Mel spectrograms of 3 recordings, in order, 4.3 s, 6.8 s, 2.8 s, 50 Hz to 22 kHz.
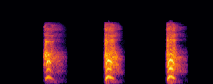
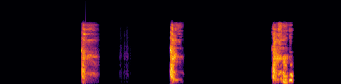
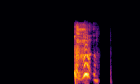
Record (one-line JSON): {"exhalation_length": "4.3 s", "exhalation_amplitude": 28147, "exhalation_signal_mean_std_ratio": 0.29, "three_cough_length": "6.8 s", "three_cough_amplitude": 29508, "three_cough_signal_mean_std_ratio": 0.24, "cough_length": "2.8 s", "cough_amplitude": 27548, "cough_signal_mean_std_ratio": 0.24, "survey_phase": "beta (2021-08-13 to 2022-03-07)", "age": "18-44", "gender": "Female", "wearing_mask": "Yes", "symptom_runny_or_blocked_nose": true, "symptom_onset": "3 days", "smoker_status": "Never smoked", "respiratory_condition_asthma": false, "respiratory_condition_other": false, "recruitment_source": "Test and Trace", "submission_delay": "2 days", "covid_test_result": "Positive", "covid_test_method": "RT-qPCR"}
